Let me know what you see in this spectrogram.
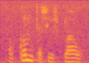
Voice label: "el compte", Catalan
